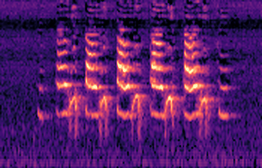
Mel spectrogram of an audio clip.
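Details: Female cockatiel voice for training cockatiels: six loud, rich notes in a steady run, each starting low, leaping up and sliding back down, repeated about every half second in a quiet room.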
